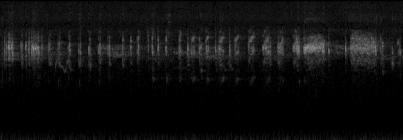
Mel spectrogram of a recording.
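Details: Swiftlet twittering used to draw swiftlets into a roosting house: continuous high, shrill chirping with quick rattling pulses and short bright trills, steady throughout over a soft low background hum.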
